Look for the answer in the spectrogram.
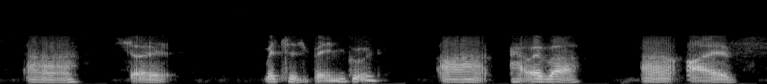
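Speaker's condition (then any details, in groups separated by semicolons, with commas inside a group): Cerebral palsy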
